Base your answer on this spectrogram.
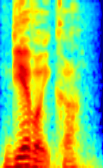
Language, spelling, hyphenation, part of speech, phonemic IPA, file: Serbo-Croatian, djevojka, dje‧voj‧ka, noun, /djěʋoːjka/, Hr-djevojka.ogg
- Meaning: 1. girl, maiden 2. girlfriend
